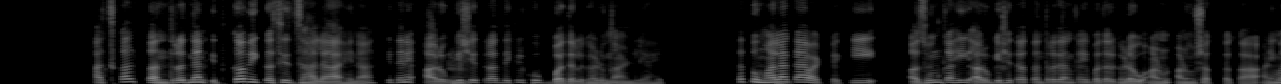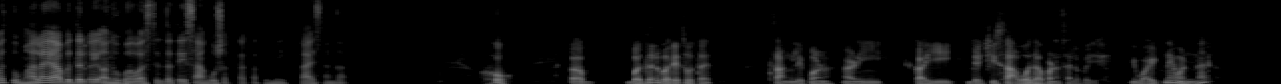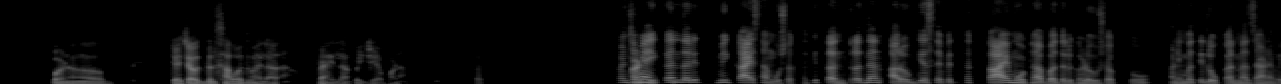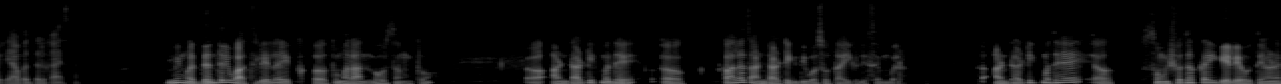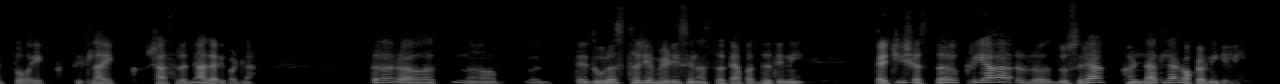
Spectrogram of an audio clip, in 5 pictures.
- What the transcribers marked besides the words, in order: other background noise; tapping
- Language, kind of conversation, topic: Marathi, podcast, आरोग्य क्षेत्रात तंत्रज्ञानामुळे कोणते बदल घडू शकतात, असे तुम्हाला वाटते का?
